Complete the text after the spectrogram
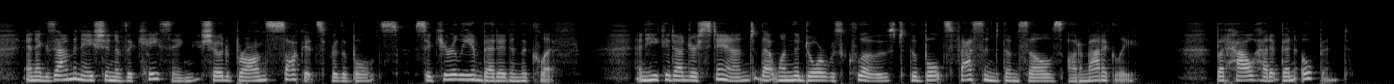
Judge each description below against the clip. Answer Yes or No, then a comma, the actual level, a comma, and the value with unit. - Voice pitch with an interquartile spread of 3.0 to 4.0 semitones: Yes, average, 3.4 semitones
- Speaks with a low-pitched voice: No, high, 190 Hz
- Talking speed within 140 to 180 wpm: Yes, average, 160 wpm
